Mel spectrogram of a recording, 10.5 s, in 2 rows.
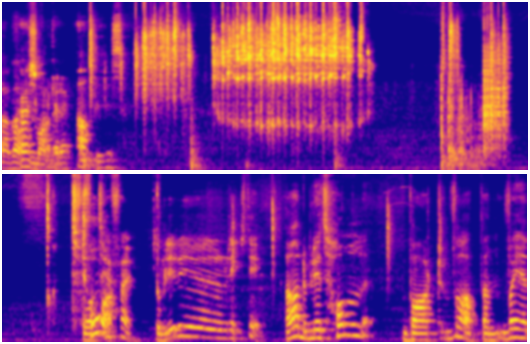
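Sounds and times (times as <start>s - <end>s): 
speech: 0.0s - 2.0s, 6.1s - 10.5s
dice clattering across a hard surface: 0.9s - 3.7s.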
